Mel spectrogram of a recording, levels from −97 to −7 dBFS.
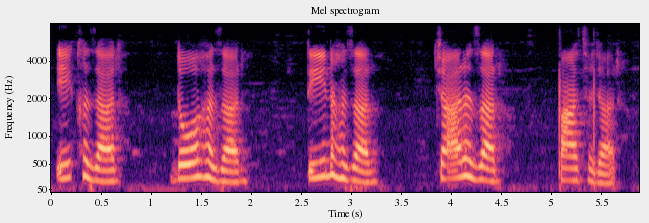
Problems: background sounds at intervals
